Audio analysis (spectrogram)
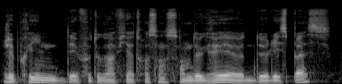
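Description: Soft-spoken hesitant young man. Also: low-pitched, flat delivery, normal speed. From Algeria. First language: Arabic. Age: 20s. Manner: hesitant, many fillers and restarts. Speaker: guest artist. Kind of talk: radio interview.

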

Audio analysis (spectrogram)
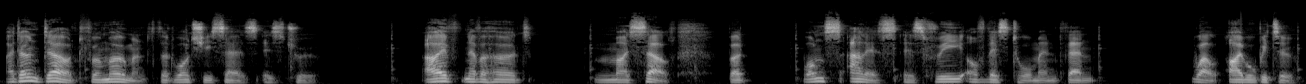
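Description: A man's voice: lowish voice, slow pace, pushed and bright. An actor playing an anxious, eager-to-please husband in an audio drama, hesitant, earnest and devoted to his troubled wife.

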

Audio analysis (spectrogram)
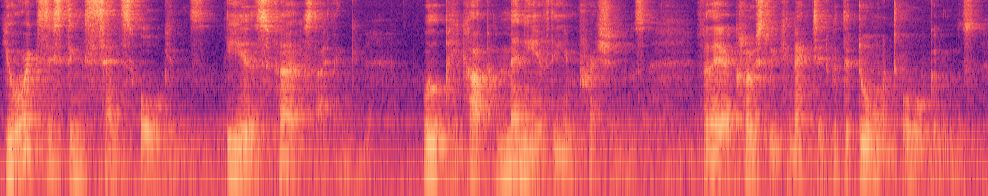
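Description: Gloating mad scientist, acted by a male reader, emphatic lecturing, swoops up in pitch, noisy roomy audio. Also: a little slow. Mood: fervent lecturing. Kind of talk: audiobook character acting. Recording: roomy, clearly noisy home recording.

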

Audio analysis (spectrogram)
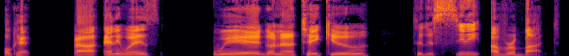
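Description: A man's voice: on the high side, expressive, unhurried, pushed and bright, no echo. A man hosting a comedic children's story show, patient and dryly teasing toward his sidekick. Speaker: storyteller host.

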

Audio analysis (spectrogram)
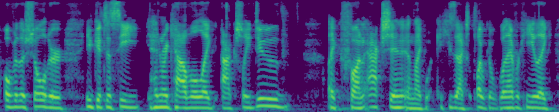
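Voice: mid-range voice, fairly bright tone. Young podcast cohost just chatting, rambly, keeps hunting for words, kinda muffled lo-fi audio. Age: young adult. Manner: rambling, hesitant, searching for words. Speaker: podcast co-host. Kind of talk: casual pop culture discussion.

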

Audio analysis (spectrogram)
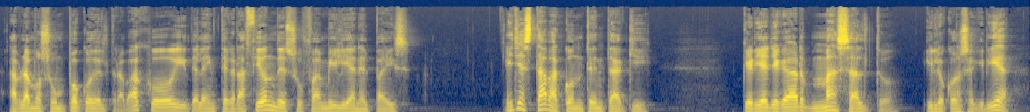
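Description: A man's voice: lowish voice, darkish tone, lightly acted. A man playing a smitten, wistful narrator reading scripted literary audio fiction. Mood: tender. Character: smitten, wistful male narrator, devoted to his beloved.

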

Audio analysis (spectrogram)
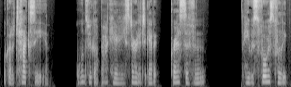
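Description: Tormented young Irish woman, hesitant and husky. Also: fairly low pitch, steady tone, no room sound. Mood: guarded, bitter. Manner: hesitant, halting, guarded, breaking off mid-sentence. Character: tormented, evasive young woman giving police her story. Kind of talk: naturalistic audio drama acting.

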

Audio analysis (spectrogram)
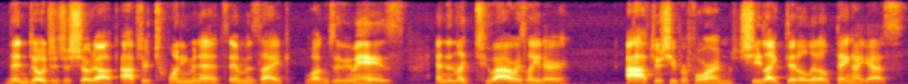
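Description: A man's voice: lowish voice, lively intonation, brisk, fairly bright tone. A young man with a froggy voice, co-hosting a podcast in rambling, self-deprecating casual chat and laughing often. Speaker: podcast co-host.

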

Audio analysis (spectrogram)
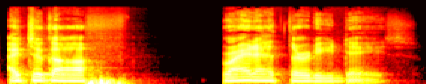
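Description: A man's voice: medium pitch, fairly even intonation, slow pace, vocal fry. A man in his forties, an army officer, answering interview questions in a direct, matter-of-fact way. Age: 40s.

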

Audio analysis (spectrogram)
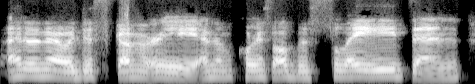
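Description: A woman's voice: lowish voice, steady tone, moderate pace, no echo, phone-quality sound. A woman hosting a casual, chatty conversation in an informal, enthusiastic way. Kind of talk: casual chat.

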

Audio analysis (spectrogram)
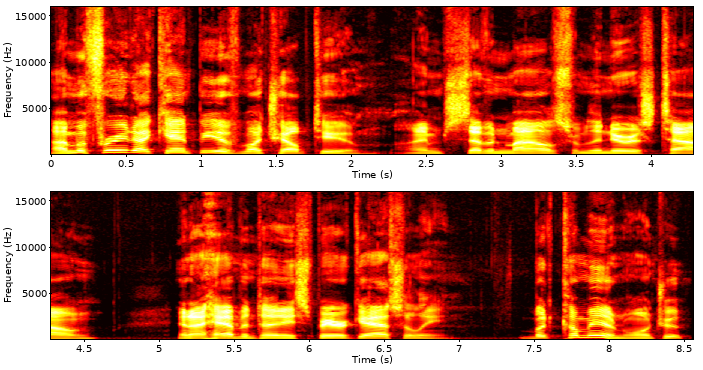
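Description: An actor playing a courteous, hospitable country doctor in a 1940s-style radio drama, genial and formal. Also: male voice, a little high, big pitch swings, normal speed, a bit bright, clear, resonant tone, no room sound. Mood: courteous, welcoming.

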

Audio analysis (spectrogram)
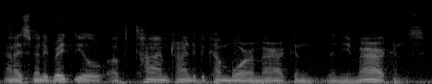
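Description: A man in his sixties with a lowish voice moderates a live panel before an audience. He talks in a wry, rambling, self-deprecating way, and a faint hum of the room sits behind him. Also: flat delivery, a little fast, a little mellow, low-quality recording. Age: 60s.

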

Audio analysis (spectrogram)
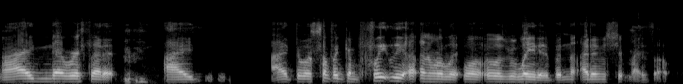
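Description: A man's voice: medium pitch, fairly even intonation, fairly quick, a little mellow, highs cut off. A young man co-hosting a podcast, joking around and getting defensive with his friends. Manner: defensive and jokey. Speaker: podcast co-host. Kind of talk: casual banter among friends.

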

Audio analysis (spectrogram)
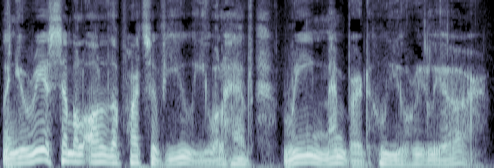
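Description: An older man playing God as a calm, patient, authoritative teacher in an audiobook, speaking in a measured, deliberate way with a gravelly, husky voice. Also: low voice, no echo, studio quality, exaggerated voice. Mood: calm, instructive. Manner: measured, deliberate, emphatic phrasing with pauses. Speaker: audiobook narrator. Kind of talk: scripted audiobook dialogue reading.

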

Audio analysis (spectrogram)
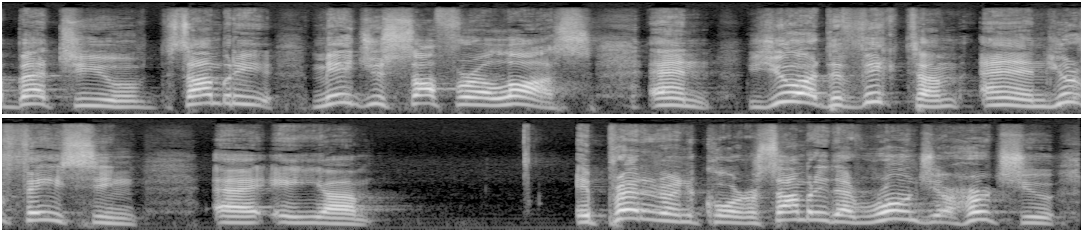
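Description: A male preacher with a Russian accent, high in pitch for a man. He preaches a sermon and slips into animated storytelling, restarting phrases as he goes. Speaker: pastor.

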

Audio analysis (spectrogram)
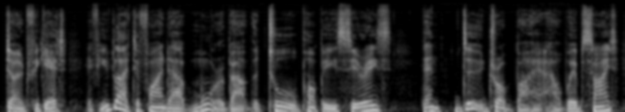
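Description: A man hosting a podcast, reading a measured, scripted closing announcement. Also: fairly low pitch, animated, darkish tone, husky, no echo, studio quality. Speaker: podcast host. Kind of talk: scripted outro.

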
